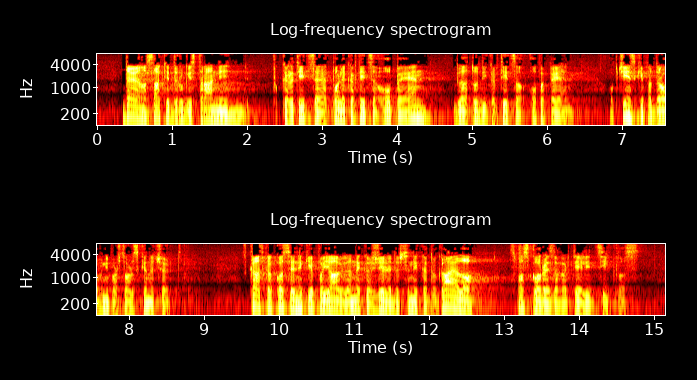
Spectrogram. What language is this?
Slovenian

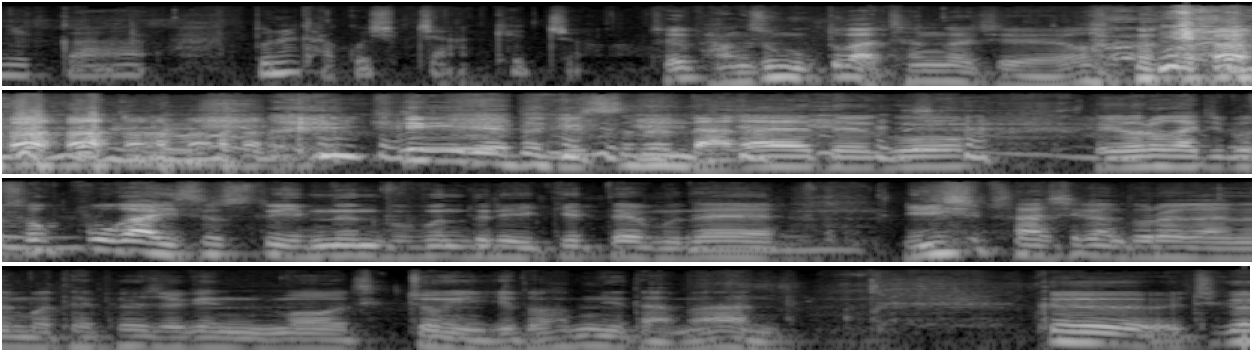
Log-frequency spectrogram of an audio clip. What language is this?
Korean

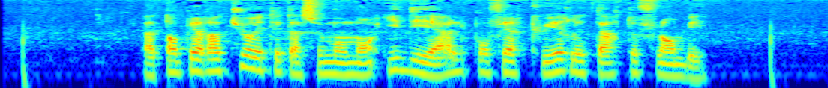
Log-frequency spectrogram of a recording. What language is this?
French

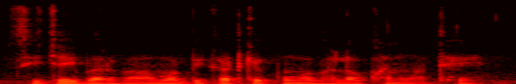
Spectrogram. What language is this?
Chhattisgarhi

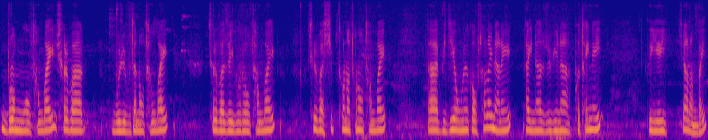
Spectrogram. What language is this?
Bodo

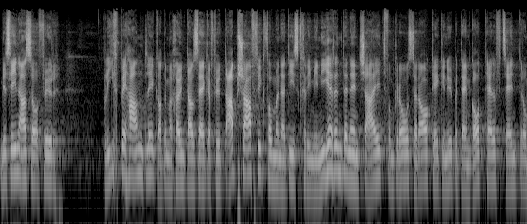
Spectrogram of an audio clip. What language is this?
Swiss German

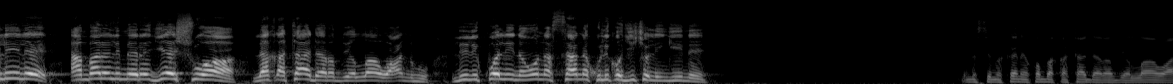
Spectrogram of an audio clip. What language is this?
Swahili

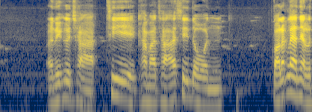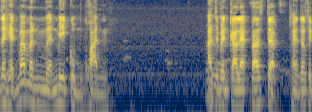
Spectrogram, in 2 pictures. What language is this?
Thai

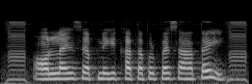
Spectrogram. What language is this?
Magahi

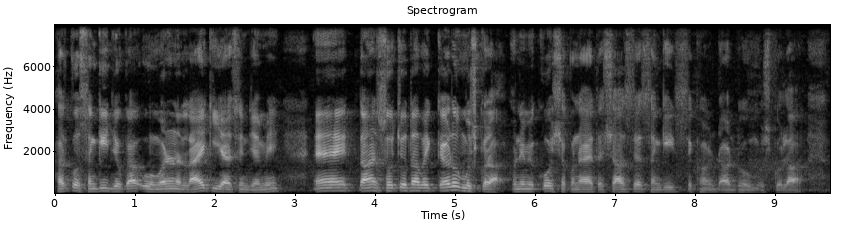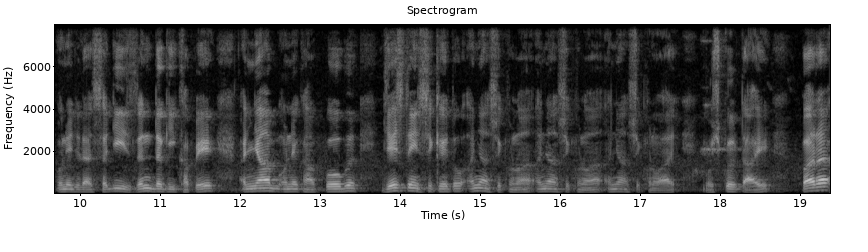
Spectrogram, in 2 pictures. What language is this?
Sindhi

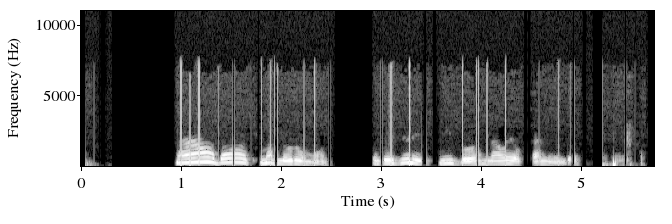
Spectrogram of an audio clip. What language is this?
Luo (Kenya and Tanzania)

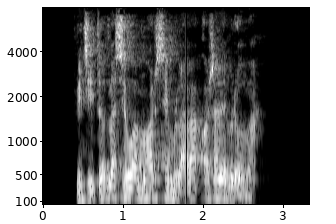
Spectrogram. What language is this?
Catalan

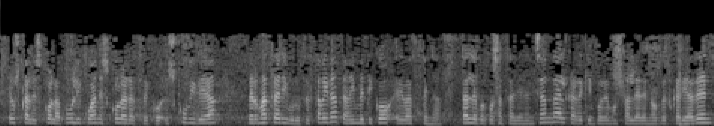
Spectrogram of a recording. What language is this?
Basque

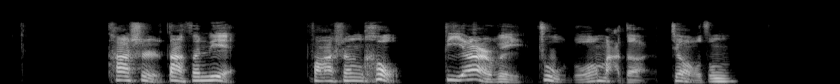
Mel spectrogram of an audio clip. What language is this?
Chinese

